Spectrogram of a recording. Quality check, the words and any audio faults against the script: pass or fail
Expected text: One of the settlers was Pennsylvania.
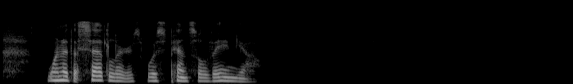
pass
